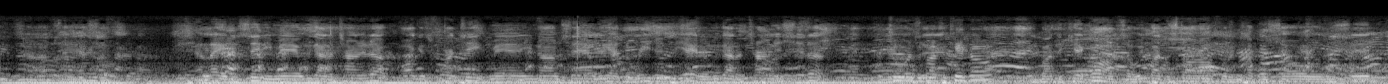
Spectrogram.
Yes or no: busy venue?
yes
